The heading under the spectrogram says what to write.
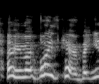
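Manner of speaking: correcting herself to her husband, laughing. Real, not acted. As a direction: laugh as you correct yourself.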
